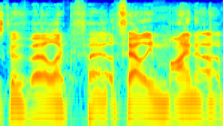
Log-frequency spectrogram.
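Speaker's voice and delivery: usual speaking voice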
